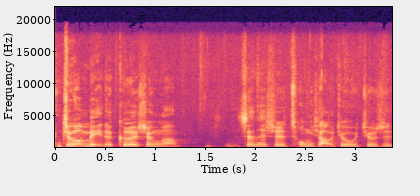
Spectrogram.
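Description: A man with a fairly low voice talks at a moderate pace, his pitch swinging very widely. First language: Mandarin Chinese (speaking Japanese). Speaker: talk show host. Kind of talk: casual interview.

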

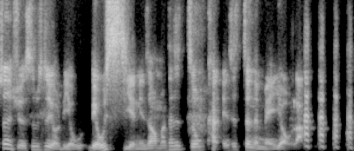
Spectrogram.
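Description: Talking at a very fast pace, a man uses vocal fry and very wide pitch swings, the sound dry and close with no echo. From Taiwan. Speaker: podcast guest, contestant sharing travel stories. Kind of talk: casual chat.

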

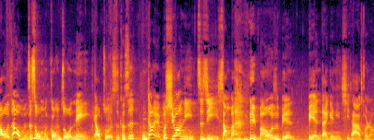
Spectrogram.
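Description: Hardly pausing, a woman with a fairly high pitch speaks at a very fast pace amid audible room echo and noticeable background noise. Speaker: podcast co-host, service worker. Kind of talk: casual chat. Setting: empty shop after hours. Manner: loud.

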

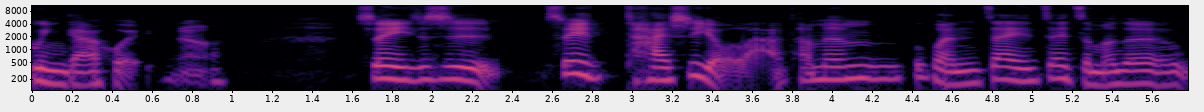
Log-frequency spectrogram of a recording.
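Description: Recorded very cleanly against a silent background, a woman speaks at a moderate pace with lively intonation and a dry, close sound free of echo. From Taiwan. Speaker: jazz singer and podcast co-host. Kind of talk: casual chat. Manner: animated, mixes Mandarin and English.

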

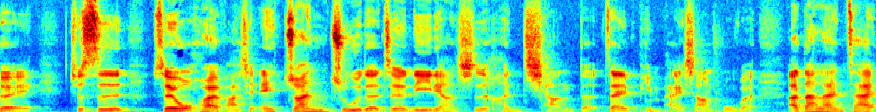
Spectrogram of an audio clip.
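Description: This man has a normal speaking voice at a medium pitch. He talks at a moderate pace with lively intonation and hardly any pauses. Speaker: lemon tea business owner. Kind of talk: casual chat.

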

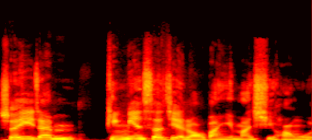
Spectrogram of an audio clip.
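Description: Over a very clean recording with a silent background, a woman speaks at a moderate pace with lively intonation. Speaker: bakery chain founder. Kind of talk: interview. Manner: reading from notes at first, formal.

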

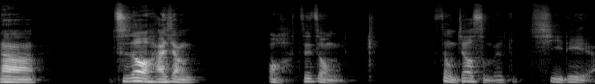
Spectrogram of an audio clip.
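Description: At a very slow pace with long, frequent pauses, a man of medium pitch speaks with ordinary pitch variation and big swings in loudness. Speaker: podcast host. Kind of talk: casual chat. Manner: animated.

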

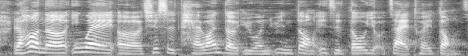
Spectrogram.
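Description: Moderate pace and ordinary pitch variation. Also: woman. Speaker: literature professor and editor. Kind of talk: interview.

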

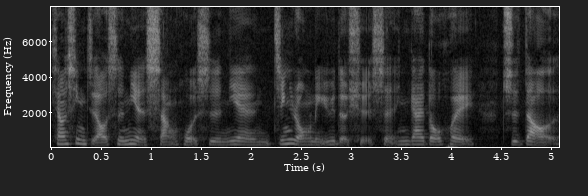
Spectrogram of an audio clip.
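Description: Woman with a Taiwanese accent, medium pitch, vocal fry and ordinary pitch variation at a moderate pace, in a very clean recording with a silent background. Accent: Taiwanese Mandarin. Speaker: graduate student abroad. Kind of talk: casual interview.

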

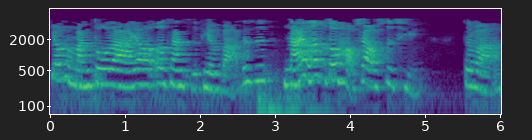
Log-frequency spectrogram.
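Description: A woman speaks with a high pitch at a fairly slow pace. Room echo is audible. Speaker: pharmacy assistant. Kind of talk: casual chat. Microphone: too far from mic.

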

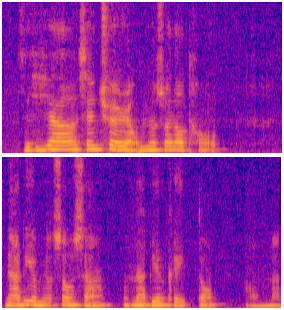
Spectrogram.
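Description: Somewhat breathy speech moves at a fairly quick pace with ordinary pitch variation. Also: woman, big swings in loudness. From Taiwan. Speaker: psychotherapist. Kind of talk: interview.

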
